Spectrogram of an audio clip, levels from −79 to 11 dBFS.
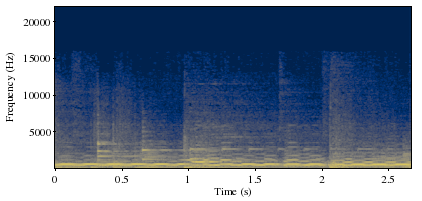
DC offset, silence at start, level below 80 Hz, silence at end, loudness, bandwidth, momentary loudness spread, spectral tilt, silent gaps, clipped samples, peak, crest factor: under 0.1%; 0 s; -28 dBFS; 0 s; -10 LUFS; 8.8 kHz; 2 LU; -7 dB/octave; none; under 0.1%; 0 dBFS; 8 dB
